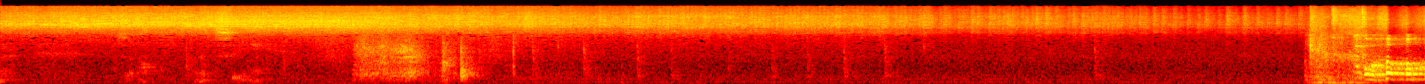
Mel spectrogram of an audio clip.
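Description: Gaboon viper hissing, a steady hiss that slowly fades. Near the end comes a sudden loud knock as the viper strikes the dangled rat and hits the metal feeding tongs.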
